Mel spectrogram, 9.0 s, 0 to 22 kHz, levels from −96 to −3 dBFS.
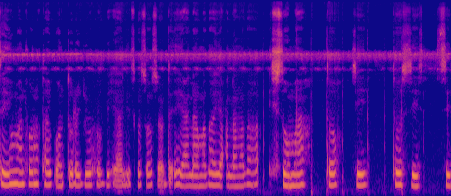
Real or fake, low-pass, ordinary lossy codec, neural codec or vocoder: fake; none; none; vocoder, 44.1 kHz, 128 mel bands every 512 samples, BigVGAN v2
